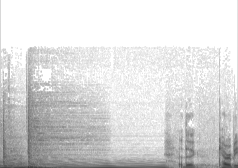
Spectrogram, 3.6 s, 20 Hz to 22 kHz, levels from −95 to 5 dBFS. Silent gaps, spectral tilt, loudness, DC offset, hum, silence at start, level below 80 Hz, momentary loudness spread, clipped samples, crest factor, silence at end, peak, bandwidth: none; -6 dB/octave; -31 LUFS; under 0.1%; none; 0 s; -34 dBFS; 12 LU; under 0.1%; 18 dB; 0 s; -12 dBFS; 14.5 kHz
